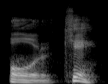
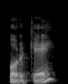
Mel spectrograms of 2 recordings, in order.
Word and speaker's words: por qué: And there is a tiny little bit of a difference on how you pronounce them. The question one is ¿por qué? The because is porque. So, ¿por qué?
